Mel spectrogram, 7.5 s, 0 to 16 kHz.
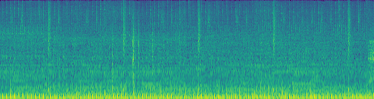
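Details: Yamaha Mio i 125 upgraded from super stock to 59 touring set (160cc, 59mm bore), MT8 pipe, first start before tuning or diagnosis: even, slightly lumpy idle about four pulses a second, no knocks or rattles; idles steadily.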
